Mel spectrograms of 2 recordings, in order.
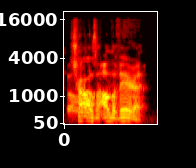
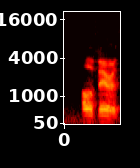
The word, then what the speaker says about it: Charles Oliveira: I mean, Olivier, I might have pronounced his last name wrong. – Charles Oliveira. – Oliveira, thank you.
